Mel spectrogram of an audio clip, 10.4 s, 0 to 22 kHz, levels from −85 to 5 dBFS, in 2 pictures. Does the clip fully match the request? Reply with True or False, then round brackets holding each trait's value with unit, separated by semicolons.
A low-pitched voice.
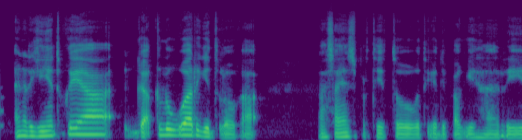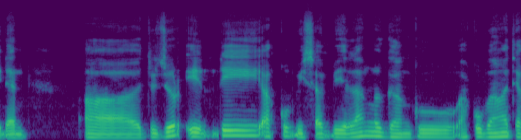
True (105 Hz)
